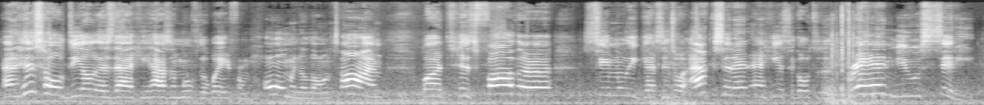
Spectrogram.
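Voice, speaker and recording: A man's voice: very high-pitched, animated, moderate pace, fairly bright tone. A man giving a casual, chatty movie review as host, checking that his companion agrees, recorded in a car while driving. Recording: noisy in-car recording with road noise. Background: car and road noise.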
